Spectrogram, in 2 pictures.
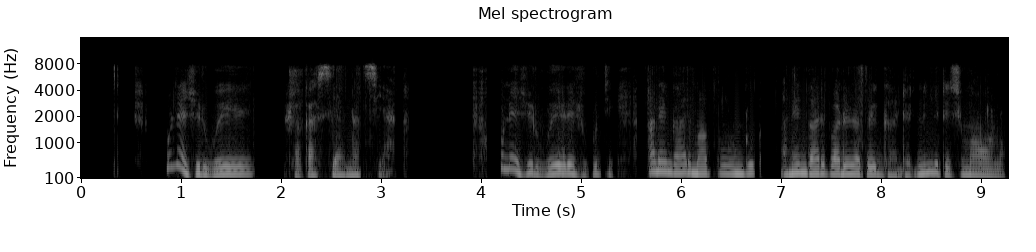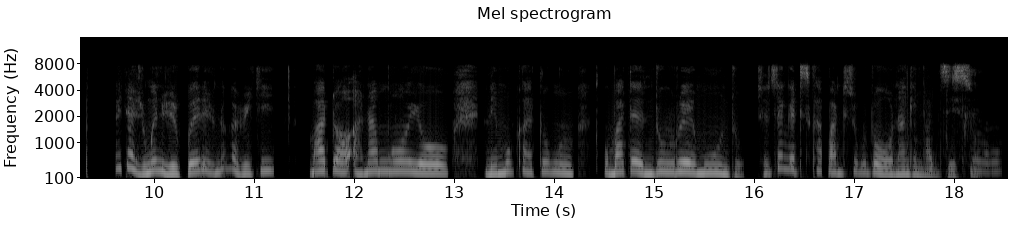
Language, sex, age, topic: Ndau, female, 25-35, health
